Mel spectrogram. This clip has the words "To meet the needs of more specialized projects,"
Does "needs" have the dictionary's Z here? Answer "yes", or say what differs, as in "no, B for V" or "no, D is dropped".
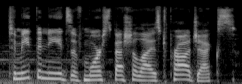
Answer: yes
